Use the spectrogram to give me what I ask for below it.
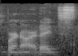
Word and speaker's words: Barnard: When my last name was Barnard, people would ask me to spell it, and I'd say Barnyard without the Y.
